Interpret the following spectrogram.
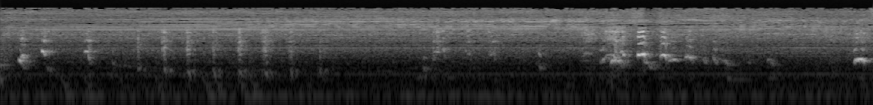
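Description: Two women laughing in short bursts, with a louder outburst of laughter about six seconds in, over the faint steady buzz of a mini hair dryer's small motor.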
